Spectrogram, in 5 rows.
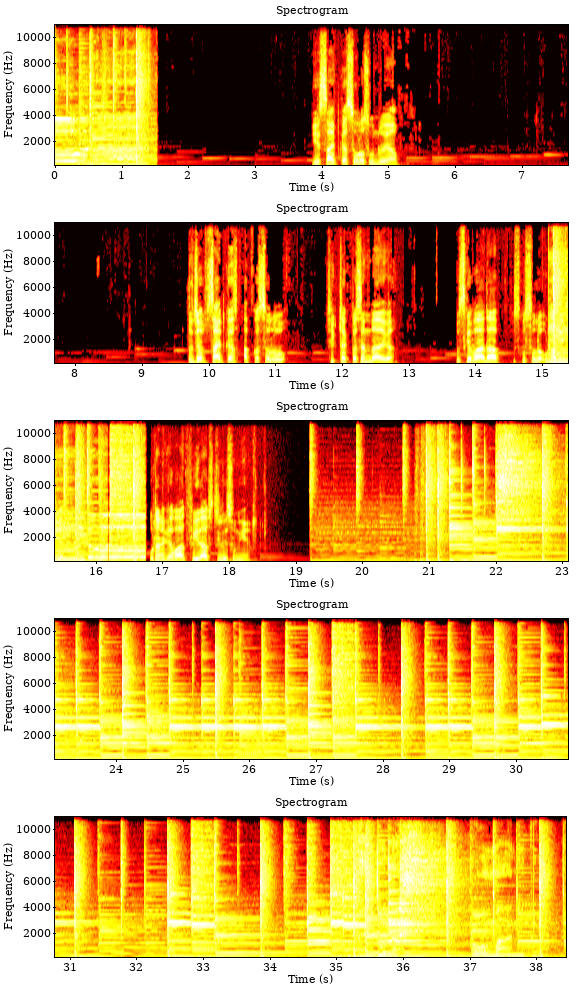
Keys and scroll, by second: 16.2 space, 18.5 space, 30.1-31.7 typing.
